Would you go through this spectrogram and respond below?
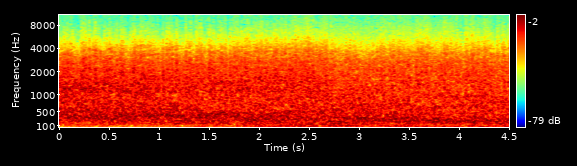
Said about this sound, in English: Liftoff of SpaceX's Falcon 9 rocket for the 26th cargo resupply mission, bringing new science experiments and solar arrays to the International Space Station.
